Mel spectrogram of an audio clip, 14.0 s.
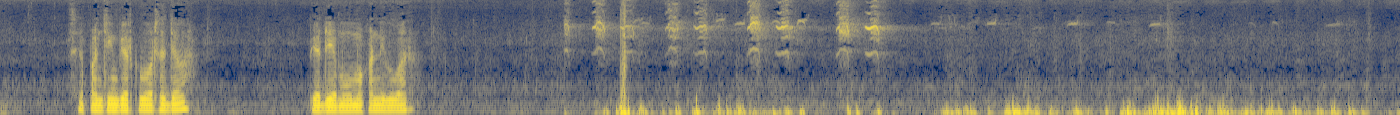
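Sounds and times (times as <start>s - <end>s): small bird chirping: 5.6s - 11.8s
low bumps and rustles: 9.4s - 13.9s.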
